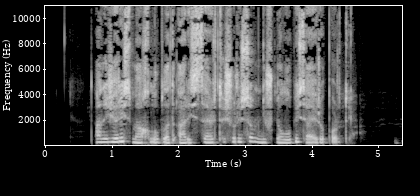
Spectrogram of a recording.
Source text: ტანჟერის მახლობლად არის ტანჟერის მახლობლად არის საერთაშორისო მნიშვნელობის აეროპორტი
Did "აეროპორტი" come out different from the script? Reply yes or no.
no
